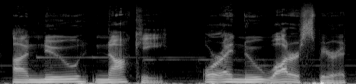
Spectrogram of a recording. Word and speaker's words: Anunnaki: Anunnaki is phonetically Anu-Naki, or a new water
